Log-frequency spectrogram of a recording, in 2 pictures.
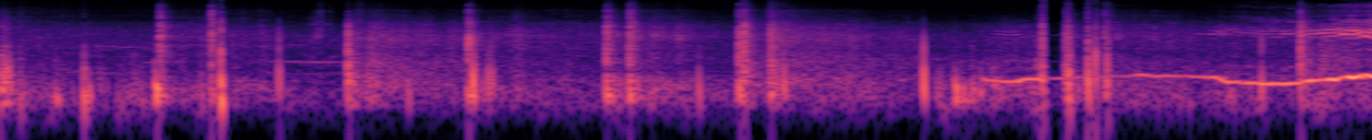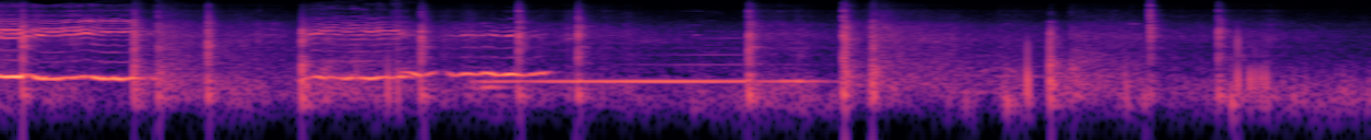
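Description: Fireworks display: a steady run of sharp bangs and crackling bursts. From about five seconds in, a wavering pitched tone runs for about four seconds, followed by a short steady tone.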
